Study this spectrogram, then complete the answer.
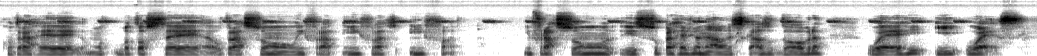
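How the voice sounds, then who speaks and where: A man teaching a casual grammar lesson, halting often to correct himself as he works through examples. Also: fairly low pitch, fairly even intonation, a little hiss or hum. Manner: halting, many fillers and self-corrections, explains with examples.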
